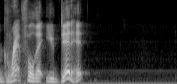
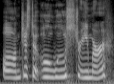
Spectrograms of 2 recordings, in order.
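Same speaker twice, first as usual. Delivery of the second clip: higher, cutesy feigned innocence; mock innocent streamer; 8 semitones higher than usual. Mocking a streamer feigning innocence, cutesy higher voice. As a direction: act like a harmless little guy. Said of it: "double back and be like".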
